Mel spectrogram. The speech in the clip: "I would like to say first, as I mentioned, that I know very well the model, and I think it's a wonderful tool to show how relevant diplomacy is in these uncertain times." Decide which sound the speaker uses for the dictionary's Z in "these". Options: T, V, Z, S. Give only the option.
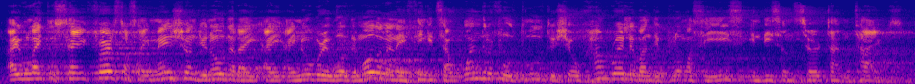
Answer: S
